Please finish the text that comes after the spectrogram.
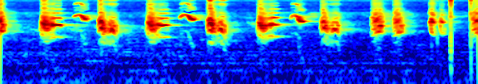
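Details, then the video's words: Long-tailed shrike (bukakrodong) directly imitating canary song: a series of short, harsh, scratchy notes mixed with brief thin whistles, delivered about two per second, ending in quick clicks. "Bukakrodong langsung nembak kenarii"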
